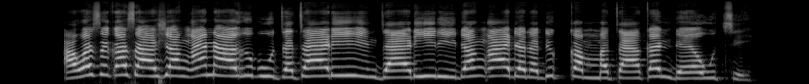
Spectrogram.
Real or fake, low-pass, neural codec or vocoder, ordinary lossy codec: fake; none; autoencoder, 48 kHz, 128 numbers a frame, DAC-VAE, trained on Japanese speech; none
